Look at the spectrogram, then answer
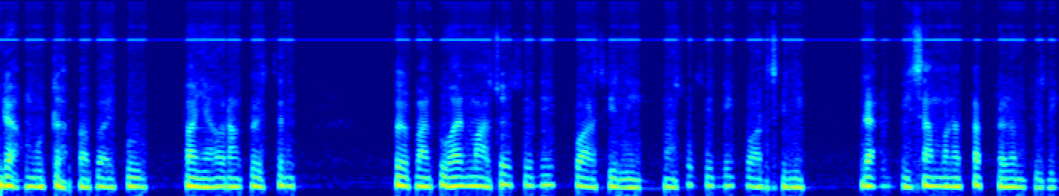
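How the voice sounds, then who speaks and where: A soft-spoken man talks in a monotone with flat intonation. The sound is dry and close, with no echo. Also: medium pitch for a man, fairly quick pace. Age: 70s. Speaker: guest preacher. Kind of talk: sermon. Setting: church with PA system.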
